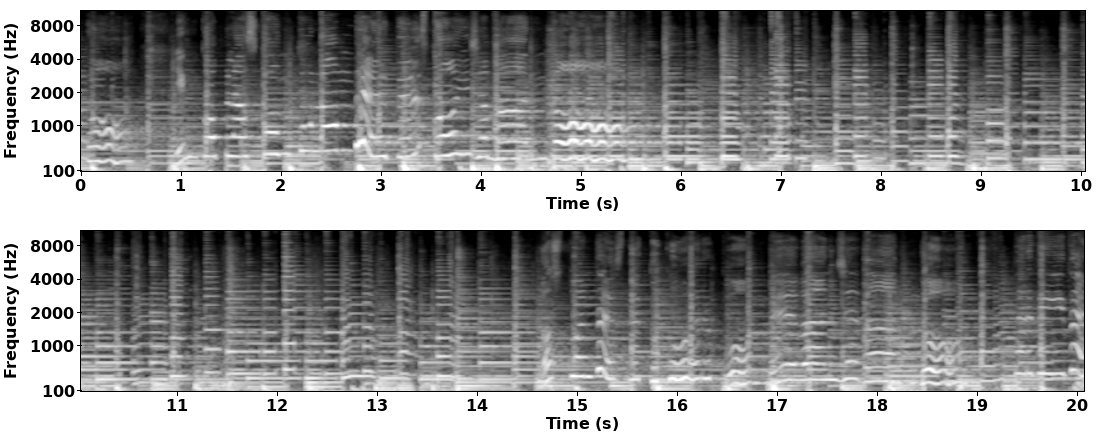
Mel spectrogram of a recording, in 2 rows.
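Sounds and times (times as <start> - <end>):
bass drum steady beat: 0.0 - 18.4
acoustic guitars picking: 0.0 - 20.0.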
